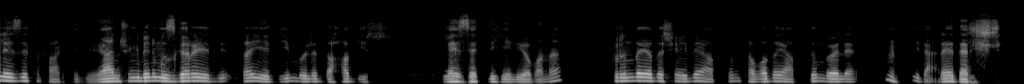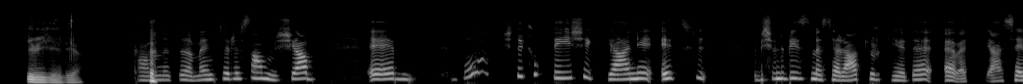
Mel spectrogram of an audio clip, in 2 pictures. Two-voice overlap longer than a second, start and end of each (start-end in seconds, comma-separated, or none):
none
